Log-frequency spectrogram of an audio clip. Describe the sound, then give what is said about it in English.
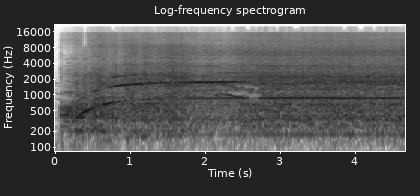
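A leaf blower blasts air at a door to try to shut it: a loud whooshing roar with a whining tone that spins up sharply at the start, then holds constant and steady throughout. “I wanted to know how much wind it would take to shut that door, so I did an impromptu leaf blower. Leaf blower, and here are the results.”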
